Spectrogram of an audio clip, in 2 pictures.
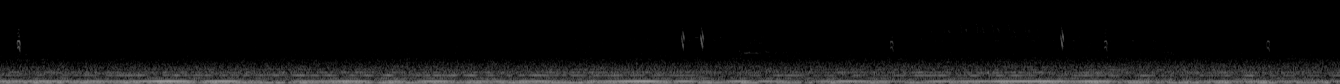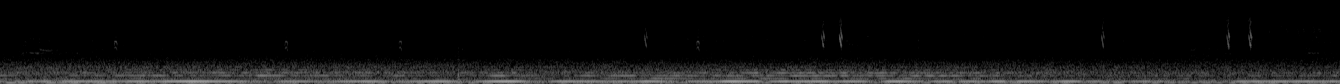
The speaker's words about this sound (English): Start recording again, that wild bird is giving flight calls and toops.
